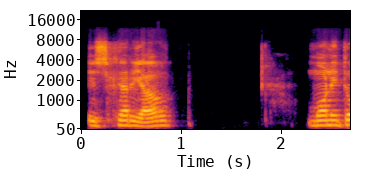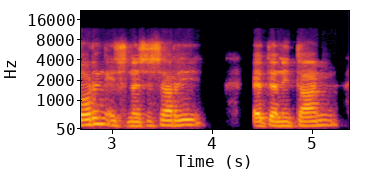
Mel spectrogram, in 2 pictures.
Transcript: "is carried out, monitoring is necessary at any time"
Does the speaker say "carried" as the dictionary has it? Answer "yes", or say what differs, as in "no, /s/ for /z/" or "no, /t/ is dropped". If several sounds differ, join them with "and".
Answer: no, /d/ is dropped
